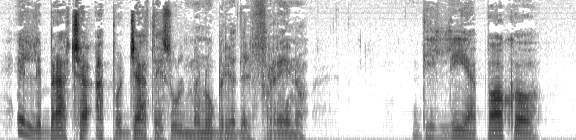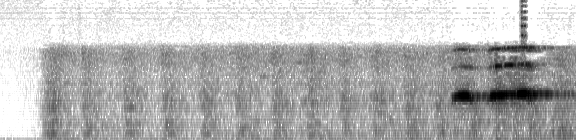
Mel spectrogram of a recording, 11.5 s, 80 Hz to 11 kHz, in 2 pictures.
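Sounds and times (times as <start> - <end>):
speech: 0.2 - 3.2, 4.1 - 5.4
steam locomotive chuffing as it departs: 6.1 - 11.5
steam locomotive shrill whistle: 10.3 - 11.5.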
